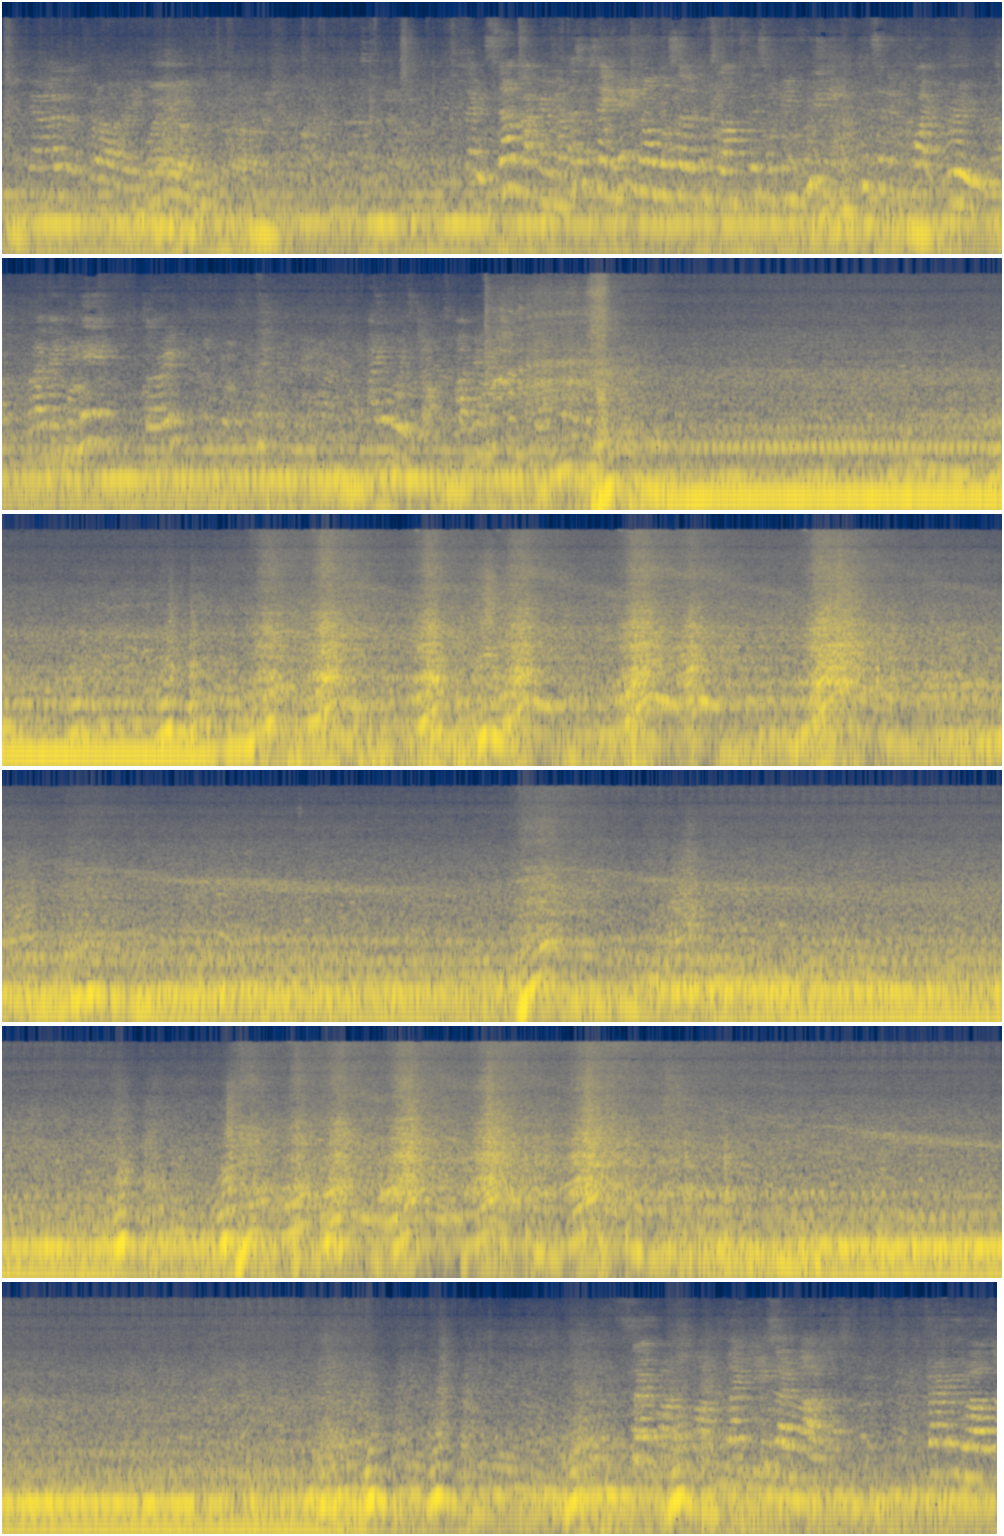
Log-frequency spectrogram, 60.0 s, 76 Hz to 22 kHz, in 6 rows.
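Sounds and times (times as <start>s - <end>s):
car engine idling: 0.0s - 59.9s
engine revving in sharp blips: 14.8s - 57.9s.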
